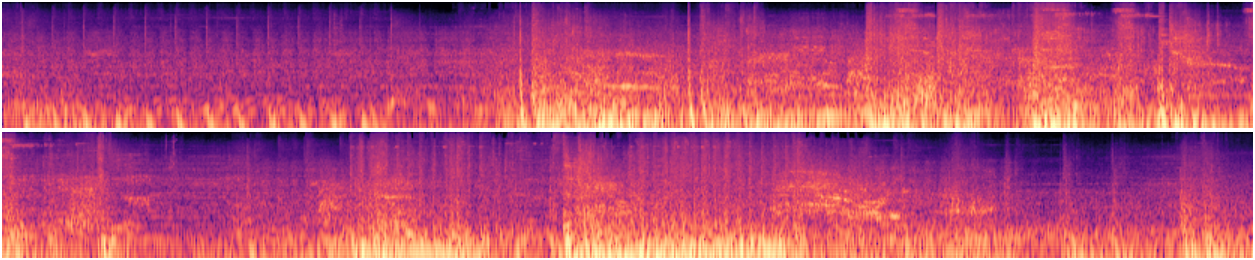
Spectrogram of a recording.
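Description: Rocket launcher blasts and heavy combat from the game Doom: The Dark Ages, a dense barrage of booming explosions and gunfire that fills the mix loudly from about five seconds on, following a quieter opening.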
